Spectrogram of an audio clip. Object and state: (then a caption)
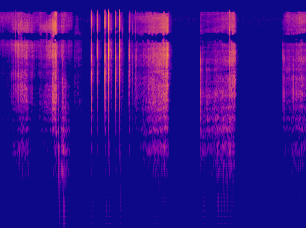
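Leather-bound hardcover book. Long nails tap and scratch across the embossed cover of a burgundy, textured leather-bound hardcover book. Dry, bright scratching strokes alternate with a quick cluster of sharp, short taps, followed by more scratching in separate bursts with brief silences between.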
